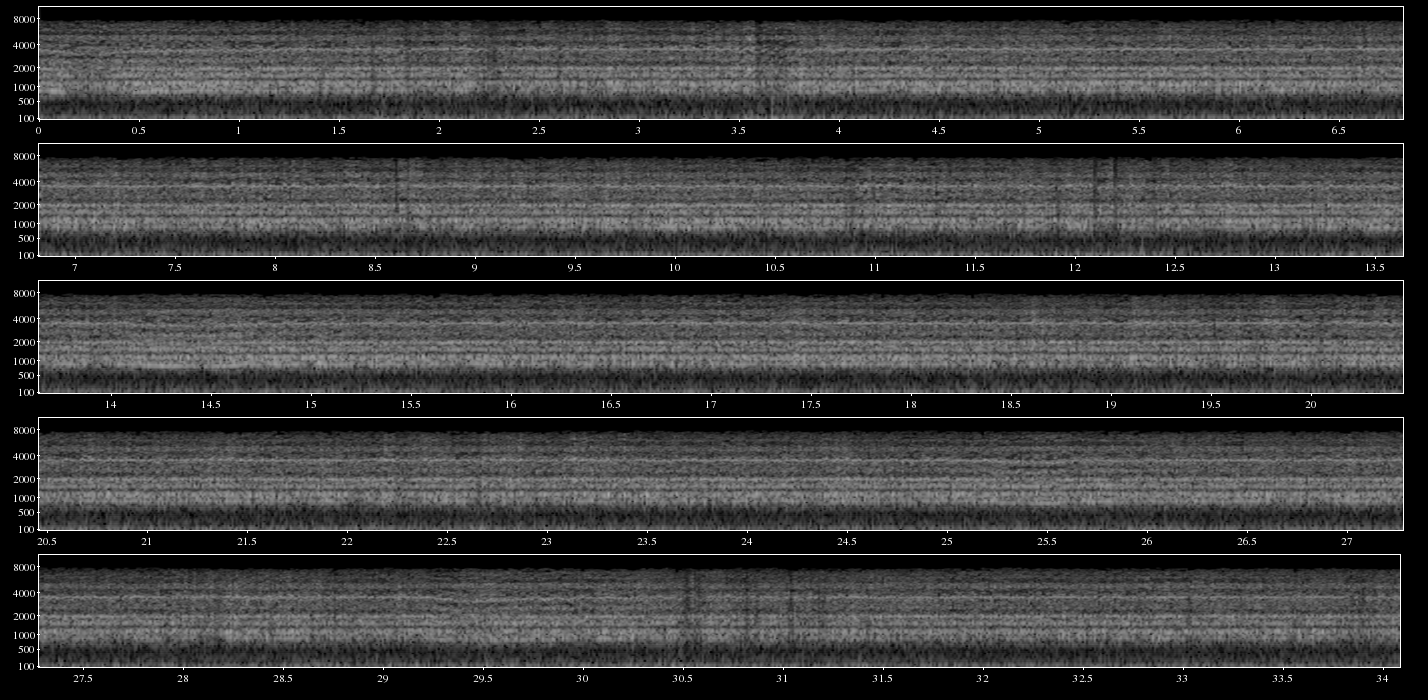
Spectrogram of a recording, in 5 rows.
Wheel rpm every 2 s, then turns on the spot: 230, 230, 230, 230, 230, 240, 230, 230, 230, 230, 230, 230, 230, 230, 230, 230, 230.
none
